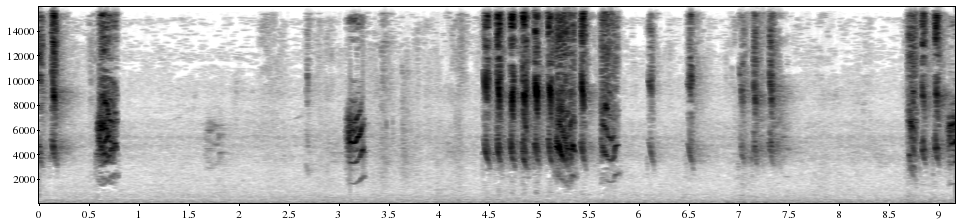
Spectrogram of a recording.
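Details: Female double-collared seedeater calls played to excite males: a few sharp high chirps early, then a fast rattling series of bright notes mid-clip, and more chirps near the end, with faint background hiss.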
